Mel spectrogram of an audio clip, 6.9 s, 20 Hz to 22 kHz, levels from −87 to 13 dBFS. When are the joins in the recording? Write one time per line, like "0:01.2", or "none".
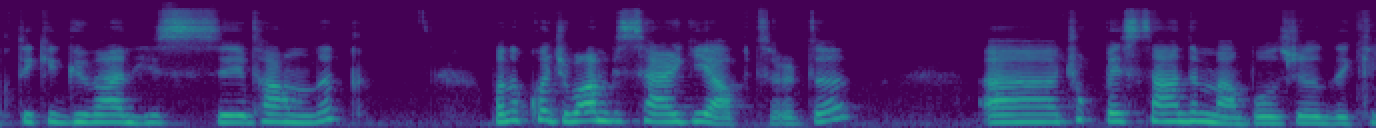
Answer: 0:01.2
